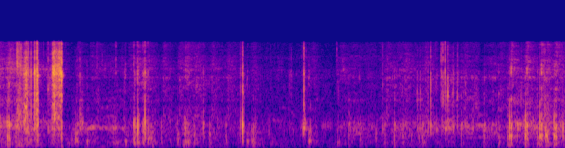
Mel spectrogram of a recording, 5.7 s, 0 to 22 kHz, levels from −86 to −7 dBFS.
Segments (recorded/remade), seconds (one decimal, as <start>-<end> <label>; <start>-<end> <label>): 0.0-2.4 remade; 2.4-3.5 recorded; 3.5-5.7 remade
